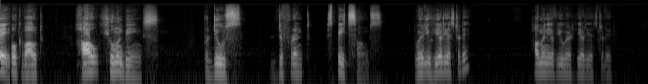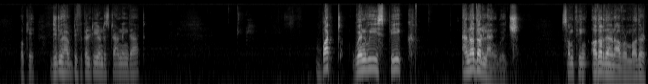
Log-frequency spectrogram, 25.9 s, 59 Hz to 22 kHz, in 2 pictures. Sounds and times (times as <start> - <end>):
Speech: 0.0 - 0.9, 1.5 - 3.2, 4.1 - 7.7, 8.3 - 9.4, 10.6 - 12.3, 13.4 - 15.9, 19.3 - 21.3, 22.2 - 23.4, 24.2 - 25.9.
